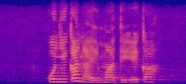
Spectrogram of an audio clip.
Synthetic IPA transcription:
kʼuɲikʼanaɦimatʼiʔɛka

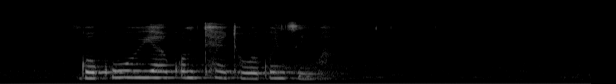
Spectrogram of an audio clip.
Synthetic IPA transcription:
ŋɡʱokʼujakʼom̩tʰɛtʰɔwɛkʼwend͡zʱiːwa

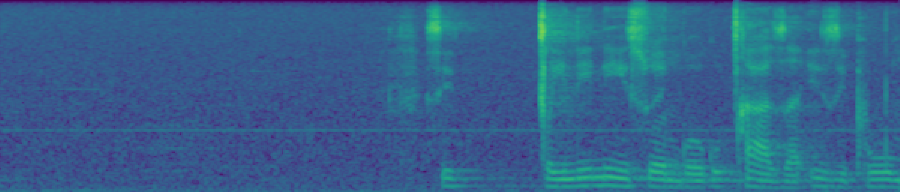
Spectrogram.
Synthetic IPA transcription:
si | ɡ͡ǀʱininiswɛŋʱok̬uǀʰazaʔizipʰuːm

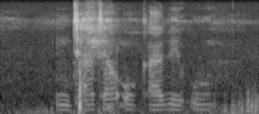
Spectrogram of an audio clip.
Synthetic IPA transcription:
n̩tʰatʰaʔʊkʼabɛʔʊ

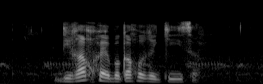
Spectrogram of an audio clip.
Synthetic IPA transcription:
diraq͡χʰwɛbɔkʼaχʊrekʼiːsa

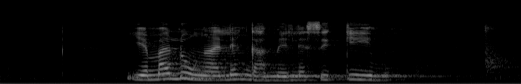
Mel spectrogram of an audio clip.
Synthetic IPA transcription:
jɛmaluŋalɛŋɡʱamɛlesikʼiːmɔ

